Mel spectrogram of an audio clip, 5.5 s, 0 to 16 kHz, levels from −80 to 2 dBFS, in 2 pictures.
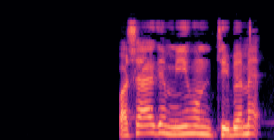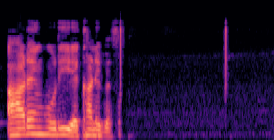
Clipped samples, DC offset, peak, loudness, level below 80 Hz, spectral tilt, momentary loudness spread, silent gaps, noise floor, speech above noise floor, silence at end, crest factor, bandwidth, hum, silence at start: under 0.1%; under 0.1%; 0 dBFS; -15 LUFS; -60 dBFS; -4 dB/octave; 19 LU; none; -58 dBFS; 43 dB; 1.55 s; 18 dB; 9.6 kHz; none; 1.2 s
